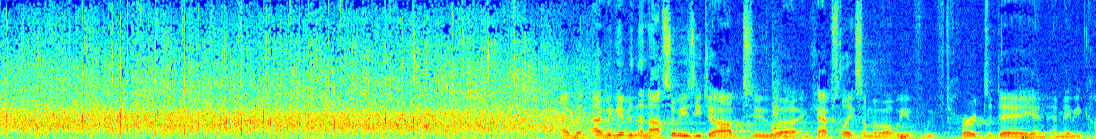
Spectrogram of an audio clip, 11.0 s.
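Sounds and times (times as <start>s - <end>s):
crowd applauding for panelists: 0.0s - 8.0s
speech: 5.6s - 10.9s.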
